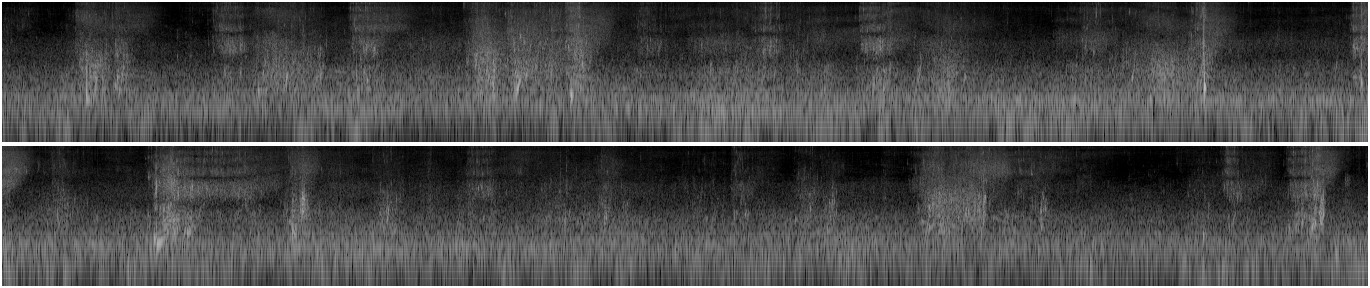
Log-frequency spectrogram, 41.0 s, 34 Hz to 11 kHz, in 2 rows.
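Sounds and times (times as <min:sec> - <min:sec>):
small waves washing in: 0:03.2 - 0:14.7, 0:22.3 - 0:30.6, 0:34.1 - 0:36.8, 0:38.3 - 0:40.9.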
